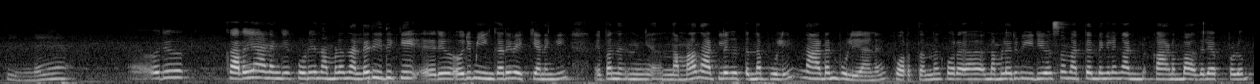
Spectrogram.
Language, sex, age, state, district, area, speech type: Malayalam, female, 45-60, Kerala, Malappuram, rural, spontaneous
